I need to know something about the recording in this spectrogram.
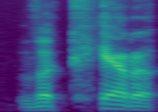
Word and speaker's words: Vaqueros: I have some exciting news for you about the UT Rio Grande Valley Vaquero. You pronounced it very nicely.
